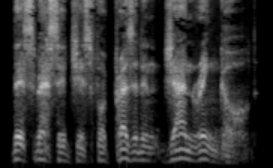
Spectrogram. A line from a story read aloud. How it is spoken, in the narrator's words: the chimera said in a gravelly voice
